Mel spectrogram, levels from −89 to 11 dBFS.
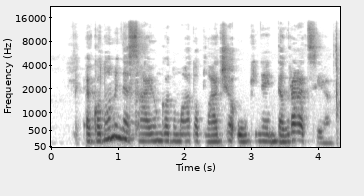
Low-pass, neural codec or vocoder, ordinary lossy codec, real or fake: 14.4 kHz; vocoder, 44.1 kHz, 128 mel bands every 512 samples, BigVGAN v2; AAC, 64 kbps; fake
